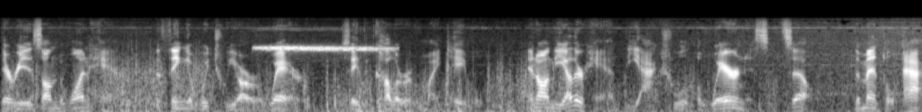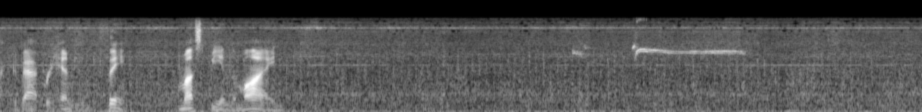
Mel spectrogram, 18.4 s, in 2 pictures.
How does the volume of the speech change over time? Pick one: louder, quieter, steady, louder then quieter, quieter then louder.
steady.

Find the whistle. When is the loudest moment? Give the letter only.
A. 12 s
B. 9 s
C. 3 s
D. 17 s
C.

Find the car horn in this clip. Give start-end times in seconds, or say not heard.
not heard.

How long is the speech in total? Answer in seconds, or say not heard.
12 s.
